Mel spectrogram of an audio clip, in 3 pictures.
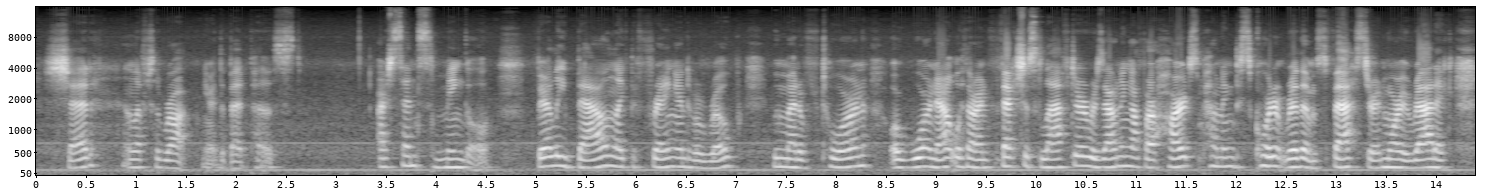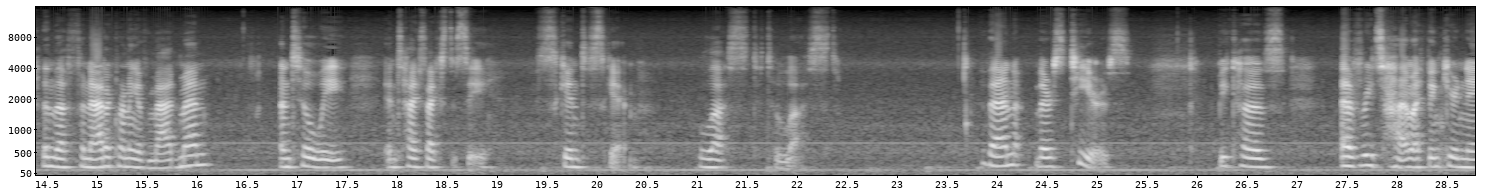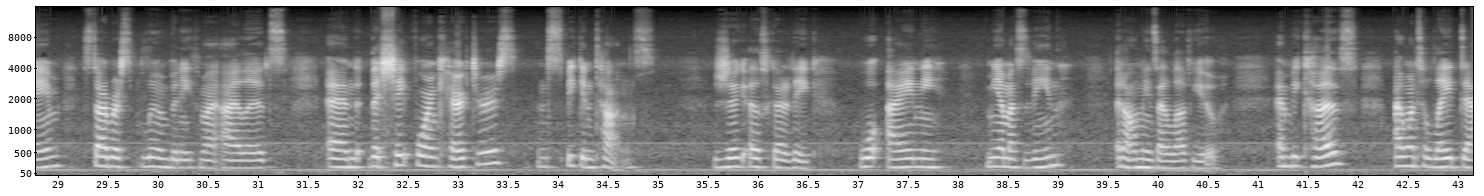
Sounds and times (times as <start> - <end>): Speech: 0.1 - 16.2, 16.8 - 22.4, 23.7 - 25.4, 26.2 - 35.0, 35.6 - 43.1.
